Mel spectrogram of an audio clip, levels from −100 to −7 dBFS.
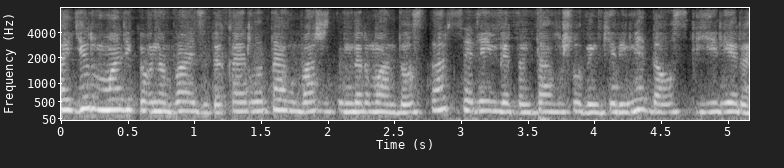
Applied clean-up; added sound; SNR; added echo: neural separator model SepFormer DNS4.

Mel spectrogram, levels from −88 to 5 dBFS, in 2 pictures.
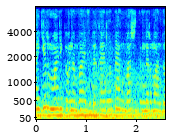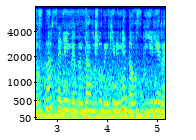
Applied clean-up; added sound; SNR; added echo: none; Car; 1 dB; reverberation time 0.2 s.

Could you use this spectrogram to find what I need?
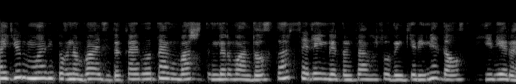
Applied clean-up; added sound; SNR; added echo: neural mask model DeepFilterNet 3.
